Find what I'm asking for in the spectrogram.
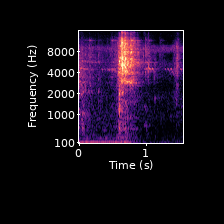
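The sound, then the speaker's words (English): Squeaky garage door opening with a creaking, grinding mechanical scrape, and a sharp louder burst of noise partway through before the motion fades. “We open up the garage door. Do do do do do do. Squeaky.”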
